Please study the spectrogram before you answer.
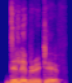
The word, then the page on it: deliberative: Indian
